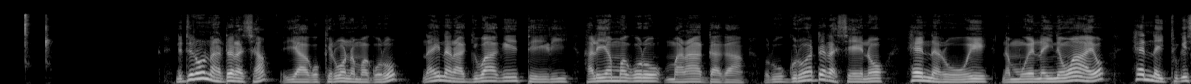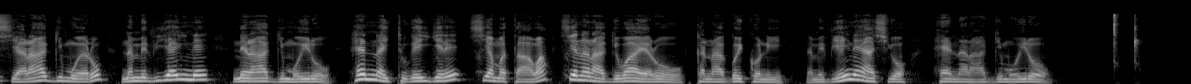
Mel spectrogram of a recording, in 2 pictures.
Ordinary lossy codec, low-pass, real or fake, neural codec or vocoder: none; 10.8 kHz; real; none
